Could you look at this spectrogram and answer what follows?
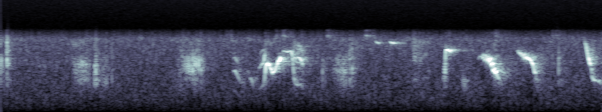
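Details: Superb lyrebird male behind bushes mimicking other birds and sounds such as kookaburra, whipbird, whistlers and magpies; loud varied whistles, downward slurs and rising notes with short gaps, growing louder toward the end.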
